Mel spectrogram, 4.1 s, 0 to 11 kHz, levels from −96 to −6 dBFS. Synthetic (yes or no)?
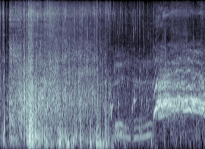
no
